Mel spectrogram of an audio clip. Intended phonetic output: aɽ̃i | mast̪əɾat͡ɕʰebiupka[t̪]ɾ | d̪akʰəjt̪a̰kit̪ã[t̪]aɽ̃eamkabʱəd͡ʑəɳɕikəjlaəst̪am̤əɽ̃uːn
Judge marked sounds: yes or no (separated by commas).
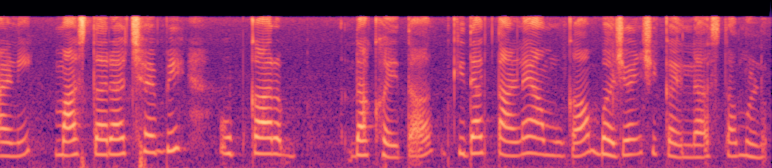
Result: no, yes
